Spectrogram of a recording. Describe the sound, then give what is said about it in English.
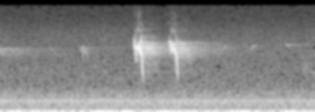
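Faint song from a wild bird in the distance, drawn in by decoy calls: two brief high chirps stand out over a steady low rumble and a thin, sustained high whistle. “The calls of the decoys have aroused the attention of another wild bird who's coming in.”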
